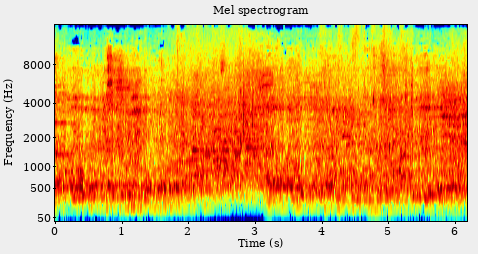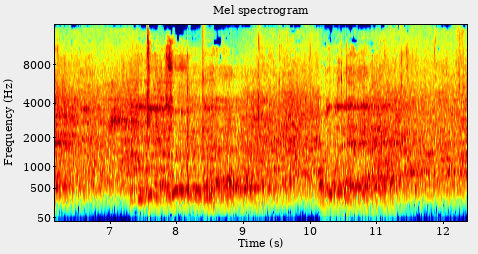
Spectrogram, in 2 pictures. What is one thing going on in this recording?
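A middle-aged man speaks with animation into a microphone through a loudspeaker in a large room.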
